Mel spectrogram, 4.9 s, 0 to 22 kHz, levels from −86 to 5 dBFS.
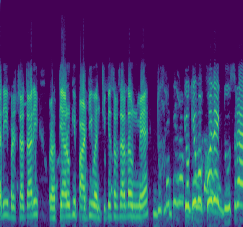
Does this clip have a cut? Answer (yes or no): yes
